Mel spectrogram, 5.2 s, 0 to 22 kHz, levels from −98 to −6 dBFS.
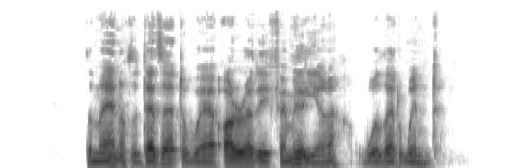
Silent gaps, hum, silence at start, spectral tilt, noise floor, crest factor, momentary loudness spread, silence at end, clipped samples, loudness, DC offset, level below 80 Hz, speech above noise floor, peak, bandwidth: none; none; 0.9 s; -6 dB/octave; under -90 dBFS; 20 dB; 11 LU; 0.8 s; under 0.1%; -31 LUFS; under 0.1%; -62 dBFS; over 60 dB; -12 dBFS; 16 kHz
